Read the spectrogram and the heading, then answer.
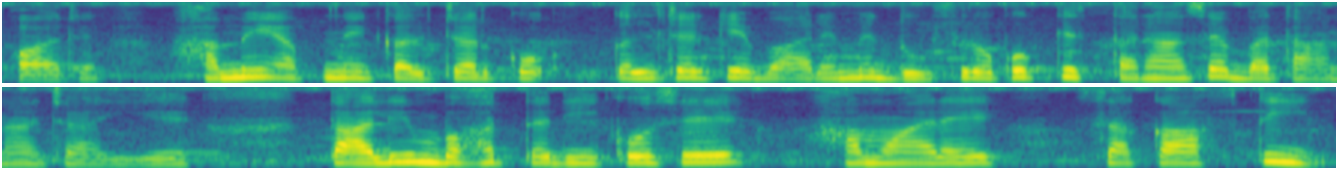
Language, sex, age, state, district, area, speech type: Urdu, female, 18-30, Uttar Pradesh, Shahjahanpur, rural, spontaneous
